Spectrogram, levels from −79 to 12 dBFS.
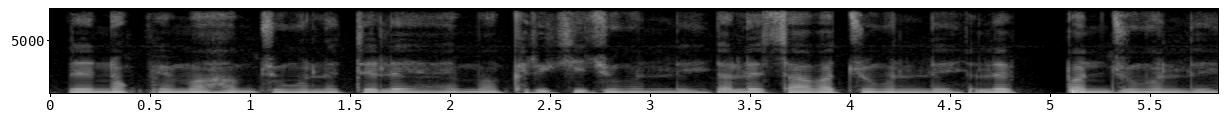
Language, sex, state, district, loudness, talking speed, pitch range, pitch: Wancho, male, Arunachal Pradesh, Longding, -24 LUFS, 185 wpm, 100-110 Hz, 105 Hz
